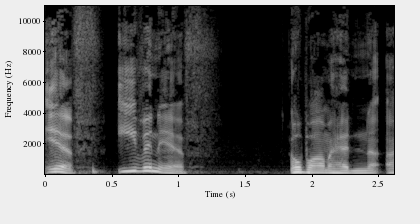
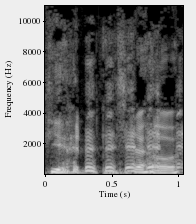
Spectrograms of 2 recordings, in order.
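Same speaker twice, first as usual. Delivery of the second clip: ordinary talk, nothing marked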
